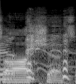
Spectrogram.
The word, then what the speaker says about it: Sasha: And I actually was writing some notes, and I spelt your name S-A-W-S-H-A, so really? Sasha. So at least I would know how to pronounce it right.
